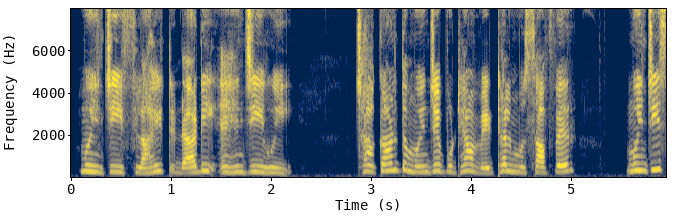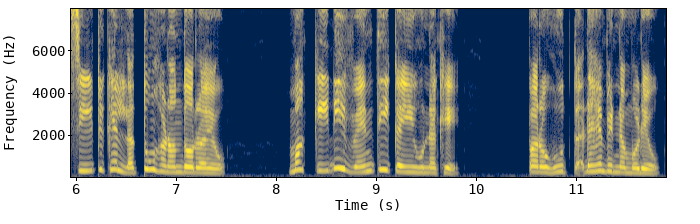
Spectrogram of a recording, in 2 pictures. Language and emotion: Sindhi, sad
